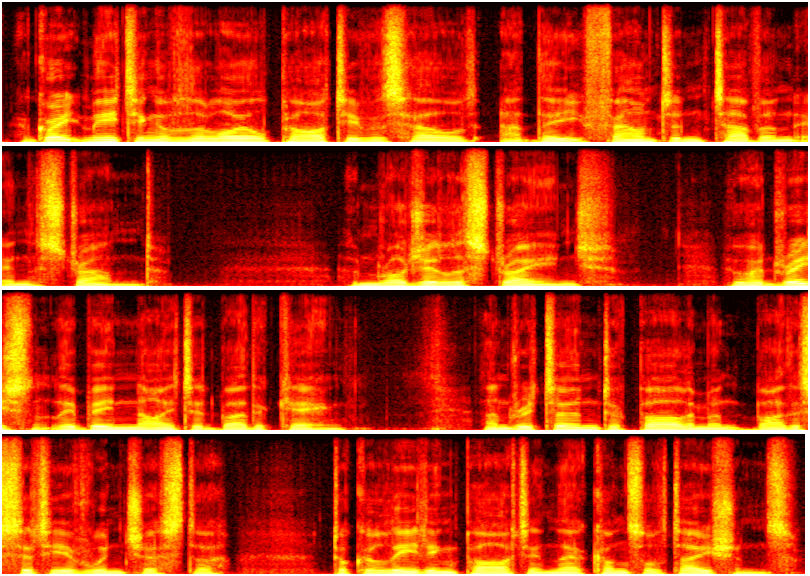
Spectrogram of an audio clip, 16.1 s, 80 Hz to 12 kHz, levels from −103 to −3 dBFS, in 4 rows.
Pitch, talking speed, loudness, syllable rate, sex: 130 Hz, 160 wpm, -16 LUFS, 4.8 syllables/s, male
